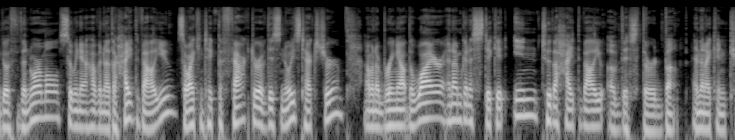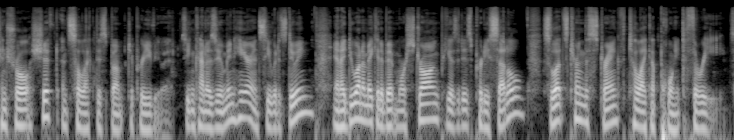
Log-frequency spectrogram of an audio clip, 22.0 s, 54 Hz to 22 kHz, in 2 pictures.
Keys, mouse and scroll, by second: 3.3-8.4 drag, 9.1-12.3 drag, 12.3-13.0 scroll up 4, 13.0 shift+middle click, 13.7-14.9 scroll up 2, 16.9 shift+middle click, 17.3-19.4 scroll up 4, 21.0 click, 21.8-22.0 scroll up 4.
